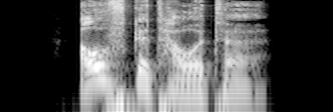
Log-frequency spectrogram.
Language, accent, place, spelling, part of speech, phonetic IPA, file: German, Germany, Berlin, aufgetaute, adjective, [ˈaʊ̯fɡəˌtaʊ̯tə], De-aufgetaute.ogg
- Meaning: inflection of aufgetaut: 1. strong/mixed nominative/accusative feminine singular 2. strong nominative/accusative plural 3. weak nominative all-gender singular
